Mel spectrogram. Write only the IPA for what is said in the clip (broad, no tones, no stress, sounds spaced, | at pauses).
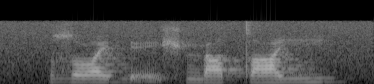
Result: zˤ u ɪ̯ ɗ ḛ ʃ ŋʷ ɛ tˤ i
